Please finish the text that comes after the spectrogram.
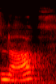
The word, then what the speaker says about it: Nox: her yeah okay so the pronunciation is nox okay just knock knocks anyways use to extinguish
